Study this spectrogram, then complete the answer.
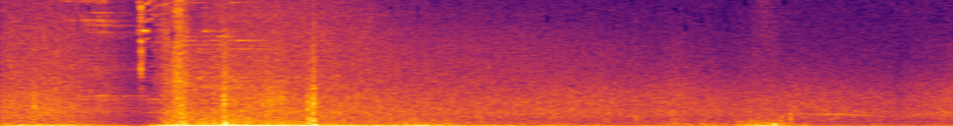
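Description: Wind rushes loudly past as a broom takes off and flies fast, then slowly dies away.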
